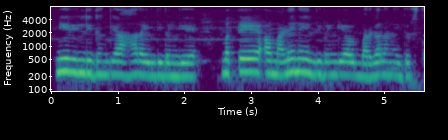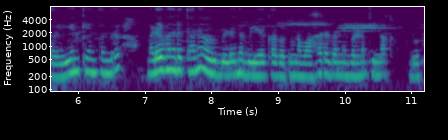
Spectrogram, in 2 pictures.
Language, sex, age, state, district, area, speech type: Kannada, female, 18-30, Karnataka, Bangalore Rural, urban, spontaneous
